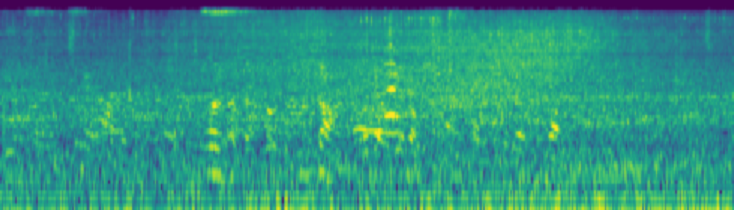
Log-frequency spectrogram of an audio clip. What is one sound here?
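A van drives past.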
